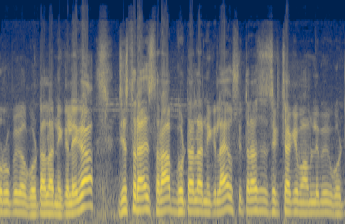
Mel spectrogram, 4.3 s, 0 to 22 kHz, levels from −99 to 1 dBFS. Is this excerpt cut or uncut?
uncut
